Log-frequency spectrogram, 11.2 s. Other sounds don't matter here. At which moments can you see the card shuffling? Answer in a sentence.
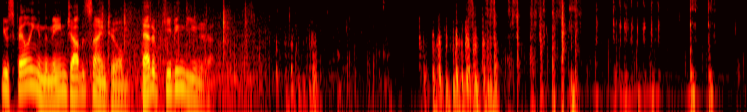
The card shuffling can be heard from 1.2 to 3.9 s and from 7.0 to 8.8 s.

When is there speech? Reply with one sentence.
The speech can be heard from 0.0 to 3.2 s.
